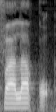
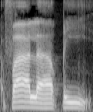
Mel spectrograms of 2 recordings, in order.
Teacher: Kalau berwakaf di huruf qafnya kita sukunkan, kita matikan.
